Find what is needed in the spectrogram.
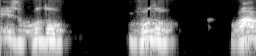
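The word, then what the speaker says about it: وضوء: बहुत से लोग even in their 60s 70s they say wudu. It's not wuzu. No, there is no such word as wuzu, especially in this context. But the correct pronunciation is wudu.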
